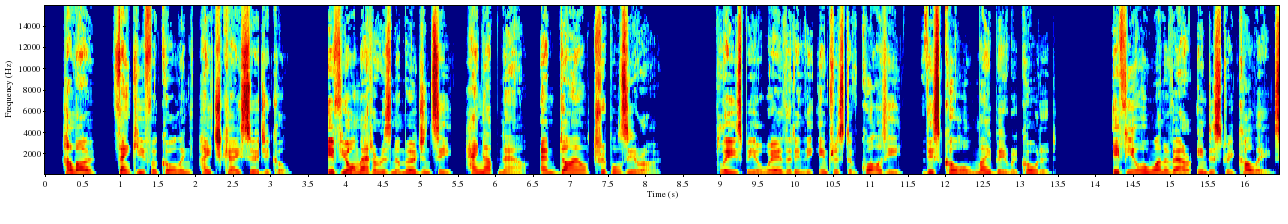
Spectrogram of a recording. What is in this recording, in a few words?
male australian voice over upbeat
